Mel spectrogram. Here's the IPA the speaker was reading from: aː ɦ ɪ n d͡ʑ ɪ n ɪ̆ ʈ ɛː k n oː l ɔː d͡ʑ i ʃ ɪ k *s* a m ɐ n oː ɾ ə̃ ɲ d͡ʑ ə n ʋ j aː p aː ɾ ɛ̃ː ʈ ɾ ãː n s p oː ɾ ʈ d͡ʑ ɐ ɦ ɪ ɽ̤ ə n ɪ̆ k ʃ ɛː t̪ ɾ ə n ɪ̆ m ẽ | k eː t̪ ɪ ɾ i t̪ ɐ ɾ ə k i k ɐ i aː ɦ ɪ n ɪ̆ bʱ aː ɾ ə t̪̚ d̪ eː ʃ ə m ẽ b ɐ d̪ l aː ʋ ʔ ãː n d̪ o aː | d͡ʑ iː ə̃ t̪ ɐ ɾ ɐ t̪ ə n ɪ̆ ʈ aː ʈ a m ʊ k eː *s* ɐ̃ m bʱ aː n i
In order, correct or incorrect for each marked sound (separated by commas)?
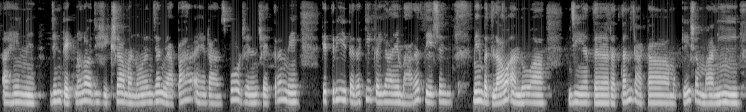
incorrect, incorrect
